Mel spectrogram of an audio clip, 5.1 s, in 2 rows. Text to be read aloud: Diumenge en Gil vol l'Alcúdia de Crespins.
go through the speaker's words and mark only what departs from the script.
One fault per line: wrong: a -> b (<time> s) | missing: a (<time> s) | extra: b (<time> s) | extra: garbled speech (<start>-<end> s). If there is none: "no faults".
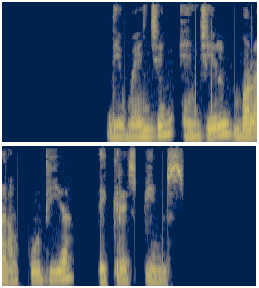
no faults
